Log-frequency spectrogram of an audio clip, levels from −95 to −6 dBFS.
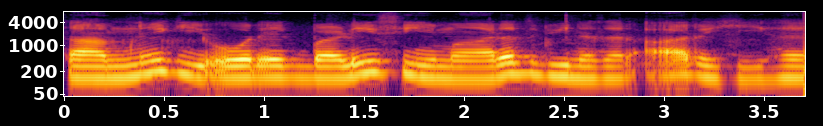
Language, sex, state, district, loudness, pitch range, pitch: Hindi, male, Jharkhand, Ranchi, -16 LUFS, 140-160 Hz, 145 Hz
